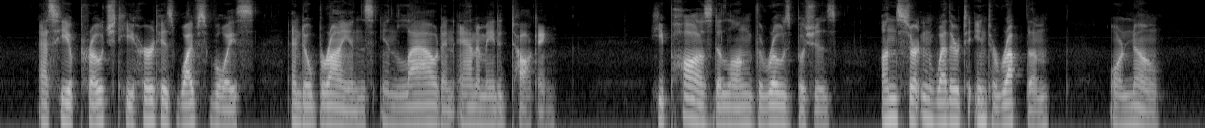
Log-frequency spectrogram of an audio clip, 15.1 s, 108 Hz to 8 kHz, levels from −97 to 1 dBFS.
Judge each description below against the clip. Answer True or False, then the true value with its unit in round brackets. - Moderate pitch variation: True (3.0 semitones)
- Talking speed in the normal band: False (110 wpm)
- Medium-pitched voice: False (115 Hz)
